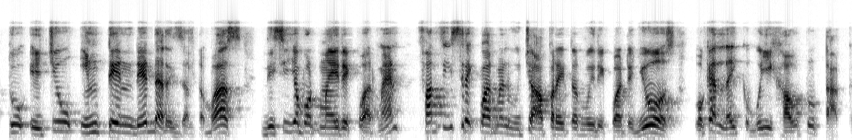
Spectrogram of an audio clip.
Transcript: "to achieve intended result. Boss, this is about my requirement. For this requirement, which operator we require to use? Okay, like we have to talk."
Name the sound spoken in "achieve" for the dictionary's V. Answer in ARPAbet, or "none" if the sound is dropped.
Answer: none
